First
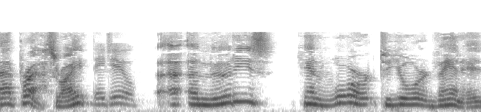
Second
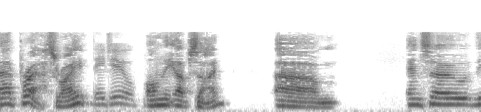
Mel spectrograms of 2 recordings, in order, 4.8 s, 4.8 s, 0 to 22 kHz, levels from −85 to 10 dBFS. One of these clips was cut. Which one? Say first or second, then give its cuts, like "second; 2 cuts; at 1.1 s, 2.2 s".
second; 1 cut; at 1.4 s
